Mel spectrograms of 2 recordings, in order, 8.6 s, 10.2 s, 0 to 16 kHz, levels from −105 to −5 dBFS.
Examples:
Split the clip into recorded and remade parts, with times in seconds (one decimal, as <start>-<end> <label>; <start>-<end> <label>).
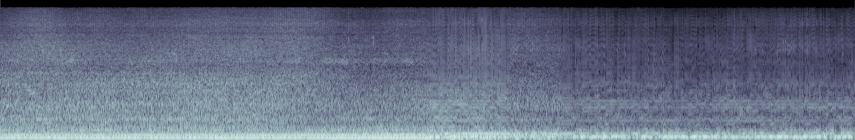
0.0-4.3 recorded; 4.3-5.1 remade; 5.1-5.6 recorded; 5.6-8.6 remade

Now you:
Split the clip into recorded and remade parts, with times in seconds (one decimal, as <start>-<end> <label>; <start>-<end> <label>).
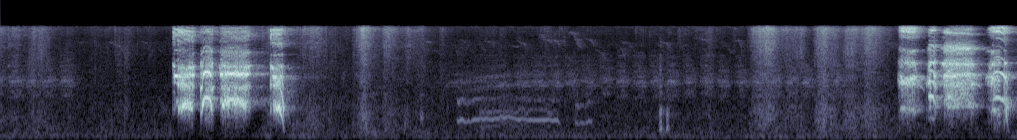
0.0-10.2 recorded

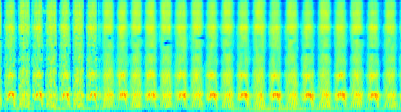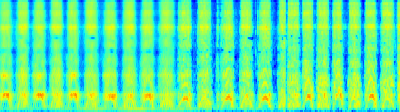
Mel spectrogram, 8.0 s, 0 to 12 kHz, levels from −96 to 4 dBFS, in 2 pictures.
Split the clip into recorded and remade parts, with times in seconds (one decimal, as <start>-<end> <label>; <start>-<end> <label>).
0.0-1.0 recorded; 1.0-5.8 remade; 5.8-8.0 recorded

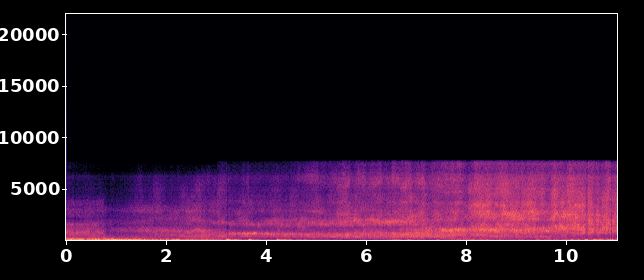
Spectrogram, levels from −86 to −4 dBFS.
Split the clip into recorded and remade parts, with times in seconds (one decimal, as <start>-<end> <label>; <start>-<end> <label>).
0.0-11.0 remade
